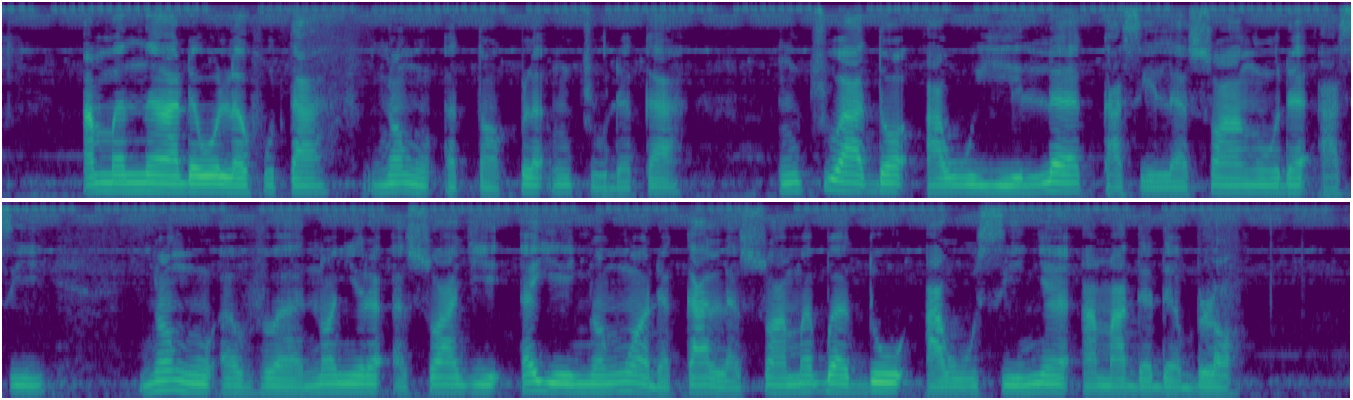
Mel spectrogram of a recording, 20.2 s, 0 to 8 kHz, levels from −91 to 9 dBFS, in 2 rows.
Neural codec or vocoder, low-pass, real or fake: none; 7.2 kHz; real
